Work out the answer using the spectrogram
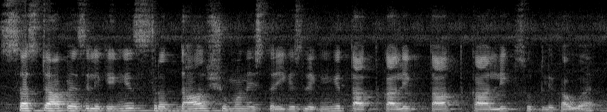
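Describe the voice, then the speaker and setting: A man teaching Hindi spelling, reading out a word list slowly and repeating each word for students to copy. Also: fairly high pitch, flat delivery, gravelly, a little mellow, a little hiss or hum, rough recording. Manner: slow, repetitive word-by-word dictation. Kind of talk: exam prep lesson, reading word list.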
